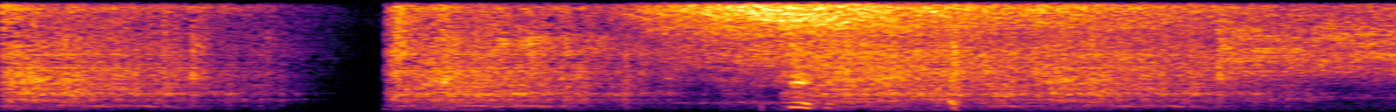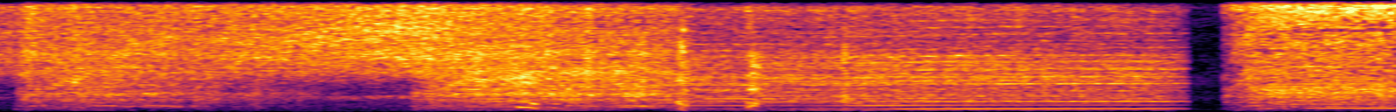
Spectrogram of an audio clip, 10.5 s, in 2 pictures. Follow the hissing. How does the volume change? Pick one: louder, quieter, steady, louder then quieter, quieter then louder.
quieter then louder.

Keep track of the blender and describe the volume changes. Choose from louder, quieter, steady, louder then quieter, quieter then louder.
louder.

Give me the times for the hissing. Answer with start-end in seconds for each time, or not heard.
2.3-7.2.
